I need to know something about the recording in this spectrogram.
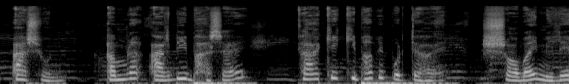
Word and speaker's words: ثاء: আরবিতে সা এর উচ্চারণের পদ্ধতি হচ্ছে জিহ্বার অগ্রভাগ উপরের দাঁতের ভিতরগত কিনারা হতে উচ্চারণ হয়। আসুন আমরা আরবি ভাষায় সাকে কিভাবে পড়তে হয় সবাই মিলে আমরা তার উচ্চারণ করি।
